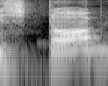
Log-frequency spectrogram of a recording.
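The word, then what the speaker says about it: stopped: इसी तरह से स्टॉप दिया, स्टॉप लास्ट में पी है, हमने क्या जोड़ दिया, ईडी, तो इस ईडी को उच्चारण क्या निकलेगा, टा निकलेगा। ठीक है, तो स्टॉप्ड है, इसको नहीं पढ़ेंगे, स्टॉप्ड पढ़ते, स्टॉप्ड।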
